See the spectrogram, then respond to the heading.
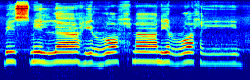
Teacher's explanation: ہا کو را میں ملاتے وقت را موٹی کریں گے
